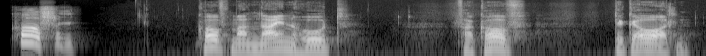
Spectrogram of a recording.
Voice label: "koafen", wittlich

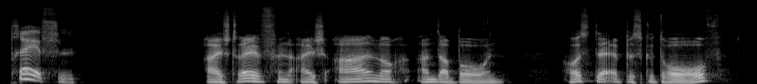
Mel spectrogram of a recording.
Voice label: "draeaefen", wittlicher; drääfen

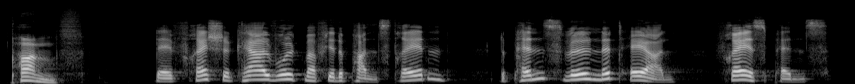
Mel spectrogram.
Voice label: "panz", wittlicher; das wittlicher woerterbuch; woerterbuch vertonung

